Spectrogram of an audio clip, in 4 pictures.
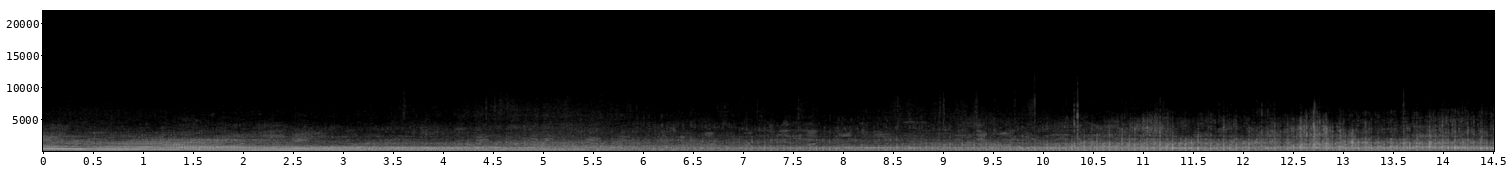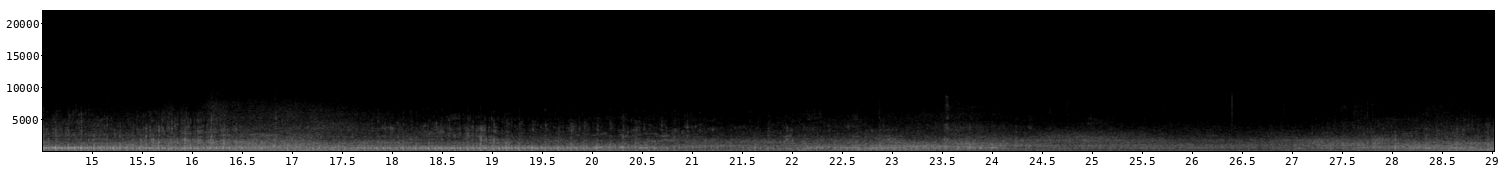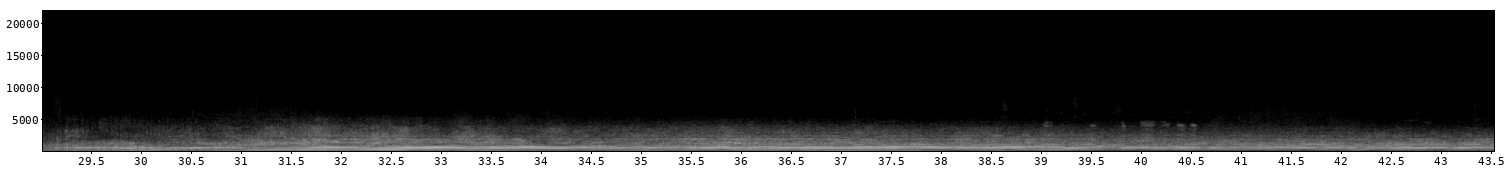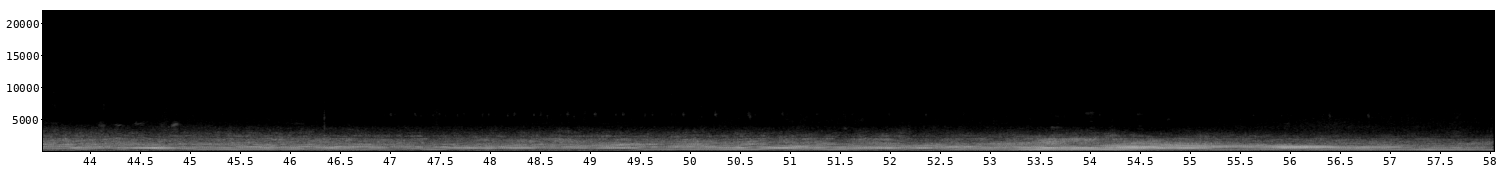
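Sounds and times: race boat engine revving: 0.0s - 58.0s.

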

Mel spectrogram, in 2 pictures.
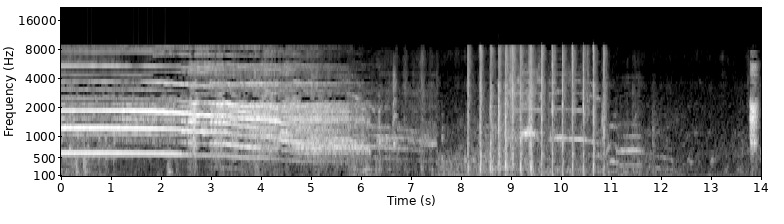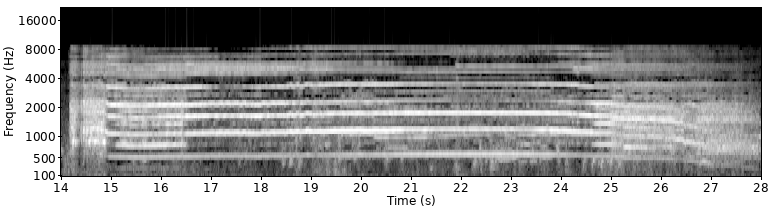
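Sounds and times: rooster crowing: 0.0s - 6.8s, 8.7s - 11.8s, 13.8s - 28.0s.

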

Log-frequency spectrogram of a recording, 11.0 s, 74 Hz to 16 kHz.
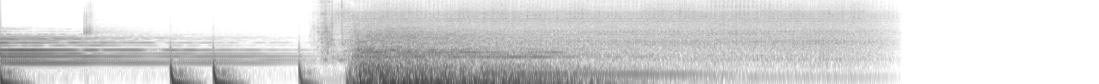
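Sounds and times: short hit: 3.3s - 6.9s
loud rumbling noise: 3.3s - 9.0s.

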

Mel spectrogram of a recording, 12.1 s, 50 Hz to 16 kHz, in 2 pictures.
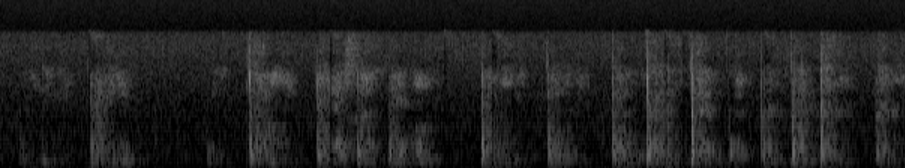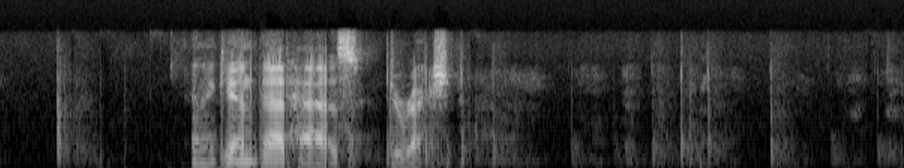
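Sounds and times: stylus scratching on pen display: 0.1s - 6.8s, 8.8s - 12.0s.

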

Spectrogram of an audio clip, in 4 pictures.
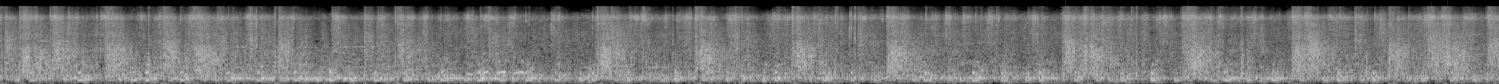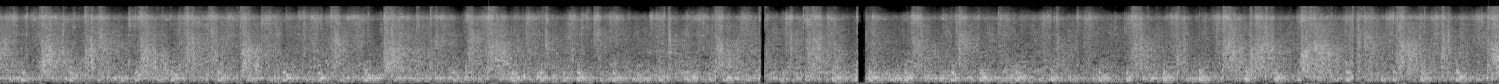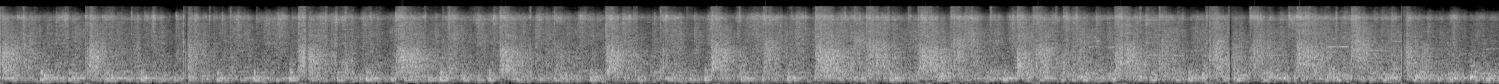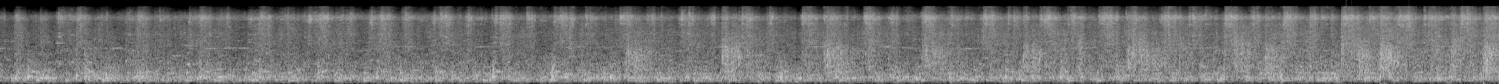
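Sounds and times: drum beating steadily: 0.0s - 59.9s.

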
